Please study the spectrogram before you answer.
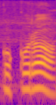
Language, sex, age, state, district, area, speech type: Odia, male, 18-30, Odisha, Rayagada, rural, read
